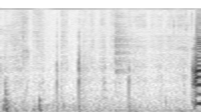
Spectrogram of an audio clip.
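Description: Chalk writing on a chalkboard: a faint string of short taps and scratches as letters are written.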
